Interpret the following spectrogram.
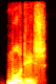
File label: "modish", Indian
